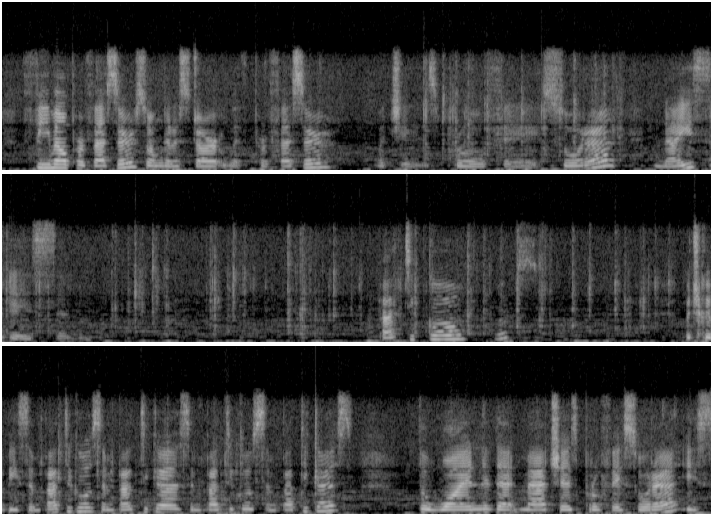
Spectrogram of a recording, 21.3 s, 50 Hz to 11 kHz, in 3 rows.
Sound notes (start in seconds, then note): 4.4 spanish; 6.8 spanish; 13.0 speaking spanish; 19.1 spanish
